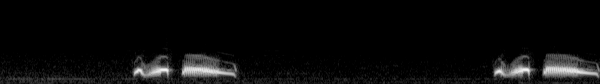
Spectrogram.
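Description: Spotted dove cooing: two phrases about three and a half seconds apart, each a short coo followed by a longer, falling coo.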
